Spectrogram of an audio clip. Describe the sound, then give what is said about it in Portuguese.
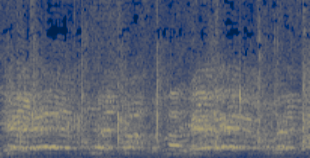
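A crowd of women at a protest, displaying placards, shouts protest slogans together, their loud, high-pitched voices rising and falling in a steady chanting rhythm without pause. “Várias mulheres estiveram no ato e exibiram cartazes e gritaram palavras de ordem no local.”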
